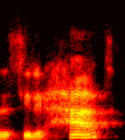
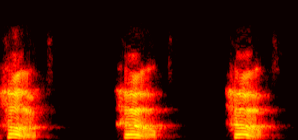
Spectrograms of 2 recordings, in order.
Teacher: En lugar de pronunciar esa palabra con la vocal media abierta anterior no labializada, la van a pronunciar con la vocal semiabierta anterior no labializada. Entonces lo que hacen es cerrar un poco la vocal, adelantarla un poco en términos de la articulación. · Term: adelantamiento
